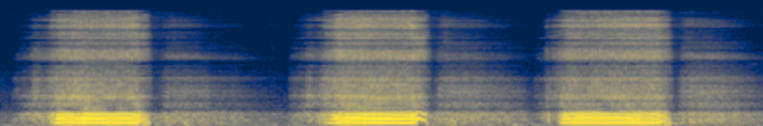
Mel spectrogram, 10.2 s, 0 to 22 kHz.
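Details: Sound-effect recording of a man snoring; three loud, rattling inhaled snores about every three seconds, roughly 18 per minute, with quiet breathing between; snoring.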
